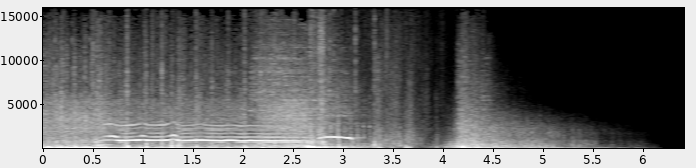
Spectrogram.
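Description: Film-trailer closing music and sound effects: dense crashing, shot-like hits under a held, wavering high note for about two seconds, then one last hit about four seconds in that dies away to silence.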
